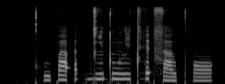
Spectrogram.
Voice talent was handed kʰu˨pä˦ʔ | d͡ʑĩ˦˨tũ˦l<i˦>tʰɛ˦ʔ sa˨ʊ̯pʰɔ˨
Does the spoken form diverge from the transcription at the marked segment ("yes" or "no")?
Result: yes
